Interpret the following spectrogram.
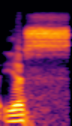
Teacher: Sin punya sifat namanya Hames alirkan nafas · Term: hamas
